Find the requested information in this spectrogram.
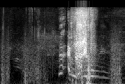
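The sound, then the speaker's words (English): A single loud sneeze bursts out midway, a sharp breathy blast with a voiced, drawn-out 'choo' tail, framed by brief quiet vocal sounds before and after. “Bless you. Bless you.”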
